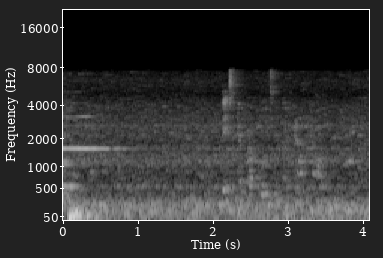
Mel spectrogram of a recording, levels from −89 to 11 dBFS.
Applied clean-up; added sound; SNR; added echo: classical method WPE with log-MMSE.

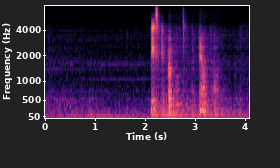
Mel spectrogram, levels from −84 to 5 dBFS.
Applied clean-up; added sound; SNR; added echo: neural mask model DeepFilterNet 3.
